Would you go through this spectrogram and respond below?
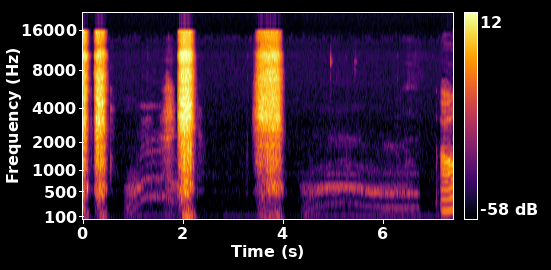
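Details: Domestic cat named Kali hissing at a person indoors: three loud, breathy bursts of hissing a second or so apart, then a long low drawn-out growling yowl, and a final hiss with a faint voice nearby.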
